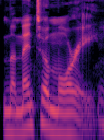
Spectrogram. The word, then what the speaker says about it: Memento Mori: Memento Mori, yeah, which is Latin for you will all die, or we all, something like, you know, you have to die.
